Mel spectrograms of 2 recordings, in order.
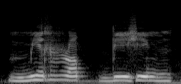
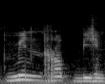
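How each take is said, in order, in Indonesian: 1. Bunyi n melebur ke dalam bunyi r setelahnya. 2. Bunyi n tetap dipertahankan sebelum bunyi r. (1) "Harus dimasukkan suara nun mati tersebut kepada huruf ra" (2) "tidak boleh dibaca"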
